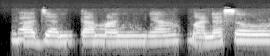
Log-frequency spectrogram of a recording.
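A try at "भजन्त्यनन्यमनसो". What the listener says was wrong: ఇక్కడ భజంతి అనన్య మనసు, ఆ మూడింటిని కలిపారు అక్కడ. భజంతి అనన్య మనసు.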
